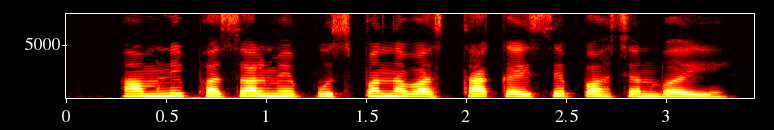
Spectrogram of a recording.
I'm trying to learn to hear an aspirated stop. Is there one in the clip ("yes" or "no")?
yes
